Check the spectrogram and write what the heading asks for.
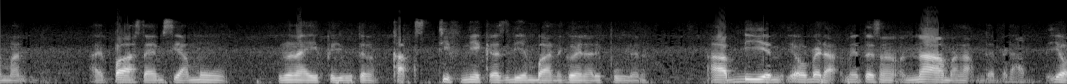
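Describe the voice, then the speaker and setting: A man's voice: flat delivery, moderate pace, a little hiss or hum, low-quality recording. A man with a Jamaican accent, heard as a recorded voice message being played back, giving an informal witness account and often calling the listener brother. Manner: low-key, repetitive, keeps addressing the listener as brother.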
